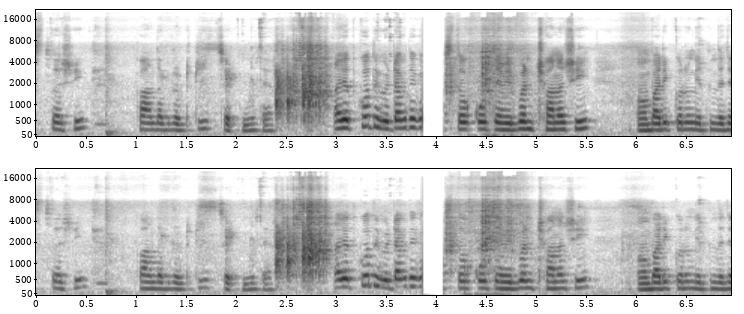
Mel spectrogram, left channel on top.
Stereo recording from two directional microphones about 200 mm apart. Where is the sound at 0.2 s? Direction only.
50° left (ahead or behind).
